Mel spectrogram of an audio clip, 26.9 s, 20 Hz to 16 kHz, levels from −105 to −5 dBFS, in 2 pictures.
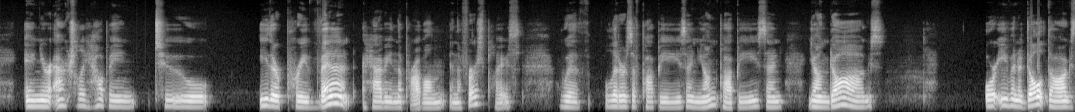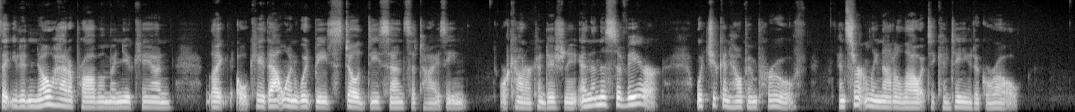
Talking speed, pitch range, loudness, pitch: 150 wpm, 135-155 Hz, -19 LUFS, 140 Hz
